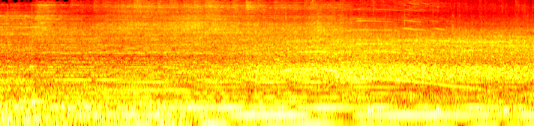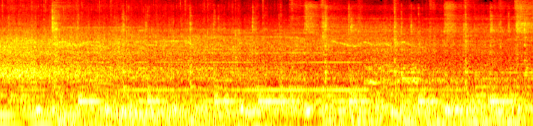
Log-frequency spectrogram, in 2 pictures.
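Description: Live Latin rock band playing in a stadium, with electric guitar over a drum kit, heard from the stands. A long note slides down in pitch a few seconds in.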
